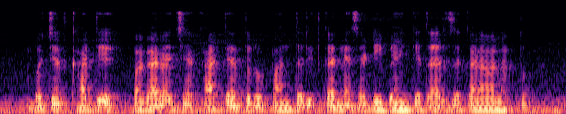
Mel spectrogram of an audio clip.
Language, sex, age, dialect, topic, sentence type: Marathi, male, 18-24, Northern Konkan, banking, statement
